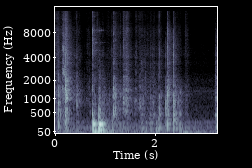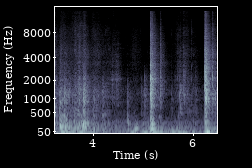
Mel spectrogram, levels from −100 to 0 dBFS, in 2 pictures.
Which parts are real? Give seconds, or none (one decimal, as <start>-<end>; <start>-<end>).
0.0-6.5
